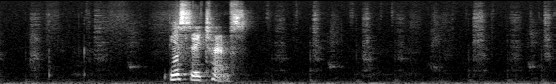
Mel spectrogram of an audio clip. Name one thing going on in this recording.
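A marker squeaks and scratches across a board in short strokes.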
